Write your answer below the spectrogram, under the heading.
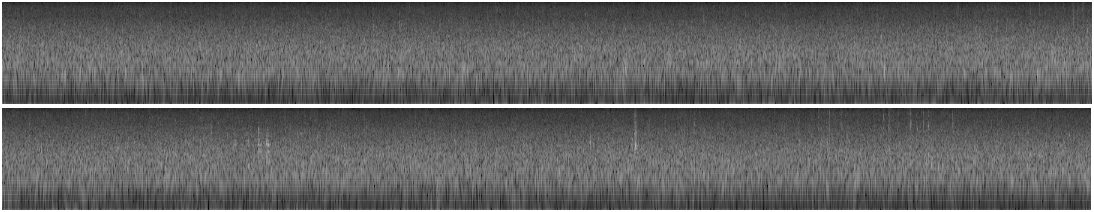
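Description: Steady rush of a small, rocky freestone stream flowing over stones. Two brief sharp ticks stand out a little past the middle, a few seconds apart.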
